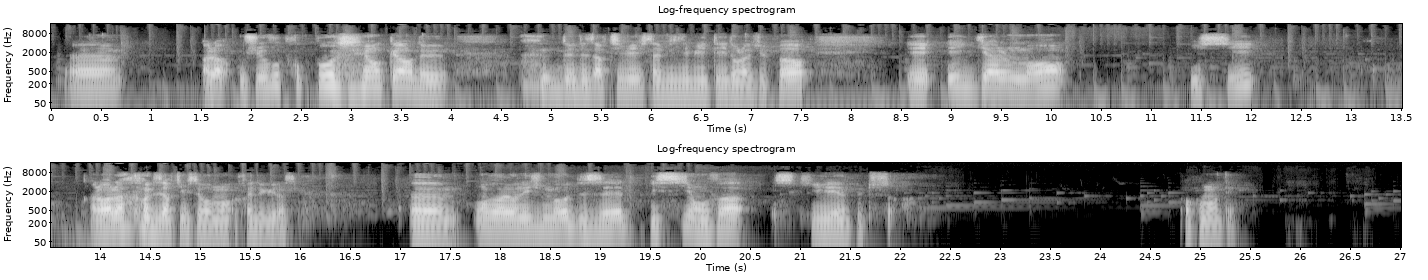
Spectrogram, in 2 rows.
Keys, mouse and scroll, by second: 0.9 scroll down 4, 1.4 shift+scroll up 3, 2.6 Tab, 3.2 z, 3.5 right click, 5.3-6.8 drag, 6.8 right click, 8.0 shift+scroll down 5, 8.5 scroll up 3, 12.9-17.5 drag, 17.5 Tab, 18.4 z, 19.2 s, 25.8 z, 26.1-26.5 scroll down 5, 26.5 Tab.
